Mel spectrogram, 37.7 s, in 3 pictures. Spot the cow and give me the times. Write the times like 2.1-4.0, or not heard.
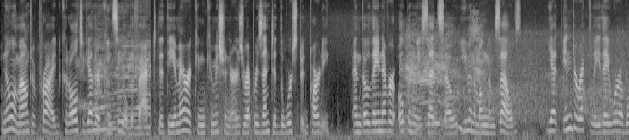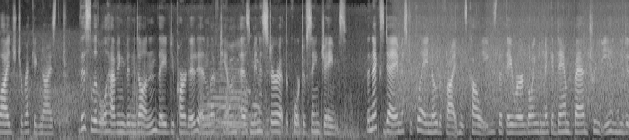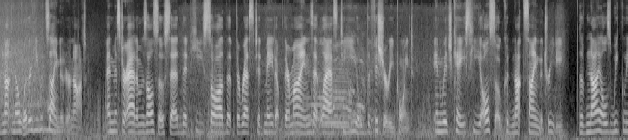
1.4-3.0, 8.0-9.8, 16.6-18.0, 24.9-26.6, 31.2-32.6.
